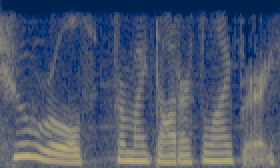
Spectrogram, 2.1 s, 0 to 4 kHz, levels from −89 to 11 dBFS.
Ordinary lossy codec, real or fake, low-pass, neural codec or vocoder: AAC, 24 kbps; real; 3.6 kHz; none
